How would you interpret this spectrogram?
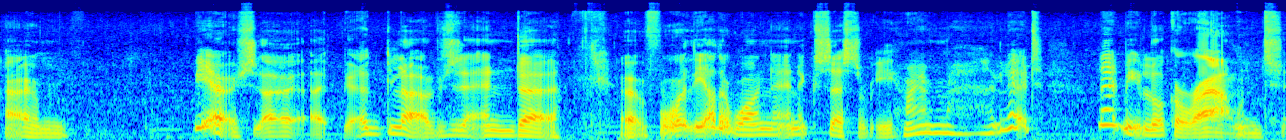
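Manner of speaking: halting, wavering merchant voice; hard-of-hearing shopkeeper, flustered. Acted. Shopkeeper who misheard gloves as club, flustered and hesitant. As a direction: fumble through the order after mishearing.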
